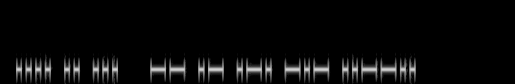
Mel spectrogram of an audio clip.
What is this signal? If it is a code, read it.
Morse code, heard as a keyed tone, about 25 wpm, 700 Hz. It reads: HIS MARK?
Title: Sentences from Top 300 Words and Abbreviations 25wpm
